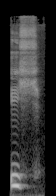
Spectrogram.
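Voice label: "ith", Scottish Gaelic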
